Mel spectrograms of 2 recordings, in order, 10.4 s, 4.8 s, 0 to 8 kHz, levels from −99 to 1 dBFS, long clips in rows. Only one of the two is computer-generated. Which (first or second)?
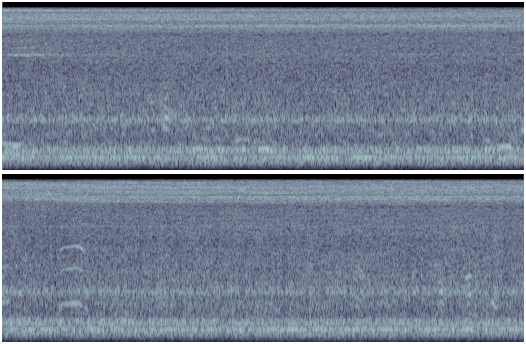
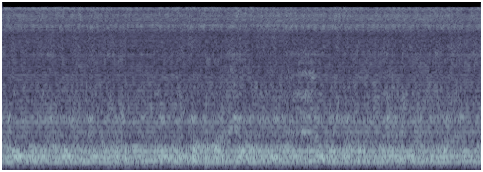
second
